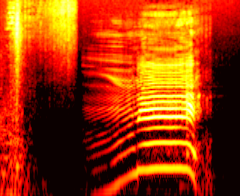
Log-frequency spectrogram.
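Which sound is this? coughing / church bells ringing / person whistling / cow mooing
cow mooing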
